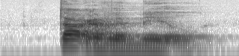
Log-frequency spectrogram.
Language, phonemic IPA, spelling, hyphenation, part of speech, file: Dutch, /ˈtɑr.ʋəˌmeːl/, tarwemeel, tar‧we‧meel, noun, Nl-tarwemeel.ogg
- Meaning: wheat flour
